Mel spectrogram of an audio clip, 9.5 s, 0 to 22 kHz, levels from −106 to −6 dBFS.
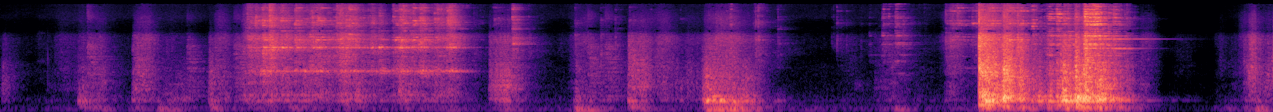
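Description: A time-stretched section runs from 7.51 s to the end at 9.55 s, where the pace abruptly jumps to about 1.46 times the earlier rate while the pitch stays where it was. The audio turns rushed. This is likely software squeezing the final stretch to fit a shorter length, holding pitch steady by dropping short slices and splicing the remaining pieces back together.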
